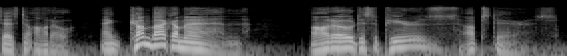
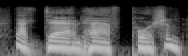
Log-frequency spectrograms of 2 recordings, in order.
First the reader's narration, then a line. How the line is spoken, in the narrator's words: she wheezes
